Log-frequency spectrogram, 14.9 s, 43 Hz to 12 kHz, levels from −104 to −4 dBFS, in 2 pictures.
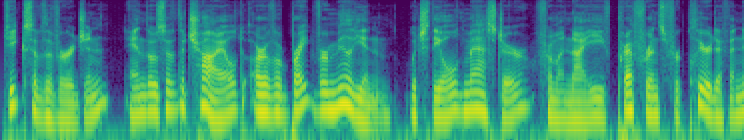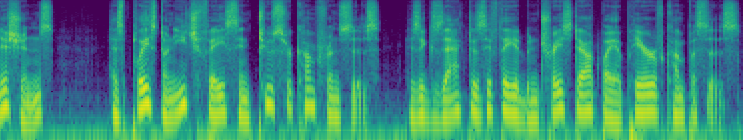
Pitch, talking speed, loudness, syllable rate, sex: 125 Hz, 195 wpm, -20 LUFS, 5.2 syllables/s, male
